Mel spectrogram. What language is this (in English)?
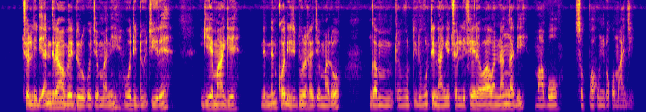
Bagirmi Fulfulde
